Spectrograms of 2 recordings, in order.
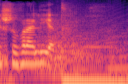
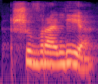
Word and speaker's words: Chevrolet: бренд сначала вы это не chevrolet это вся валяй сиквеле chevrolet если на наш манер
